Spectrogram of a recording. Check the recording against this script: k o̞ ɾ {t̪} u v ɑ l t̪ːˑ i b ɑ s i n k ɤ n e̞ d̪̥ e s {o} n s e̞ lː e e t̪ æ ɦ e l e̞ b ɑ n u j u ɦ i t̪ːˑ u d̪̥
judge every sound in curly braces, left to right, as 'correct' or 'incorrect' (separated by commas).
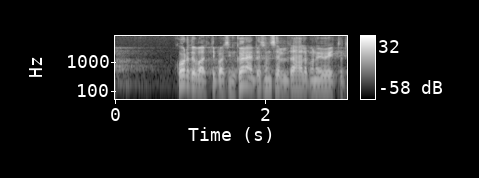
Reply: incorrect, correct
